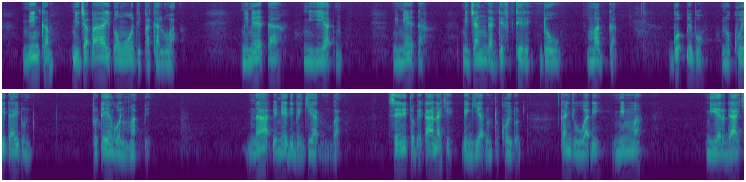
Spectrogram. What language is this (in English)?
Pular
